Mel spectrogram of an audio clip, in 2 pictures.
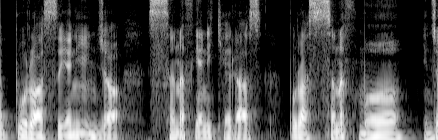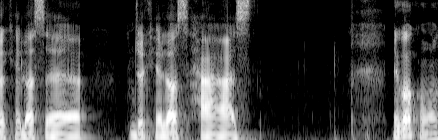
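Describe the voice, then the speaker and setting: A man teaching a language lesson, patiently repeating example sounds slowly and clearly. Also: fairly low pitch.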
